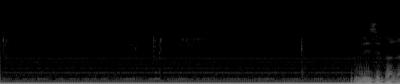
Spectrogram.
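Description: Steady low electrical mains hum on the recording, with a few faint clicks; a man starts speaking near the end.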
